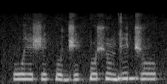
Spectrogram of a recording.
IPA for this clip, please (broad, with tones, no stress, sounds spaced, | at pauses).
w i˧ ʃ i˧ k͡p u˧ d͡ʒ i˧ k͡p u˧ ʃ ũ˧ ɡ i˦ d͡ʒ u˦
